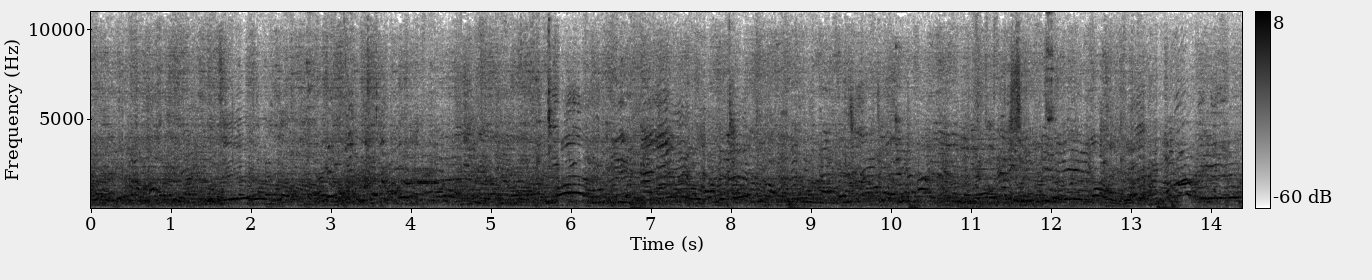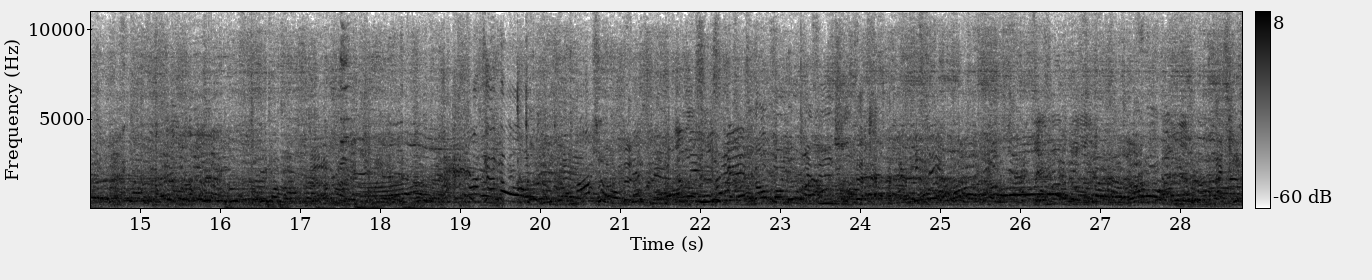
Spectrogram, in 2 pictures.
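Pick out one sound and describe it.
A crowd of men and women chatter loudly all around in a busy room.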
